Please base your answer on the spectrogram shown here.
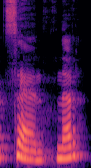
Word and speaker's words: центнер: Центнер наголос на е перший склад центнер і 100 кг - це 1 цент центнер.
